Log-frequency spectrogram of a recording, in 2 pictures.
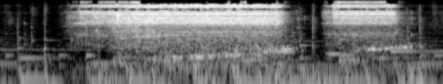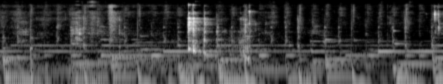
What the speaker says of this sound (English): We're going to go ahead and fill this halfway up with water.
